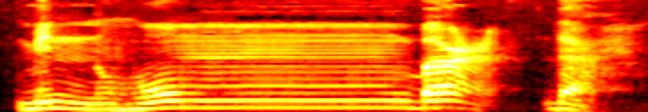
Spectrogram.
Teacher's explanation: Bagaimana cara membaca adalah mensamar-samarkan bacaan mim sukun ketika bertemu dengan ba sambil sedikit menahan bacaan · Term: ikhfa syafawi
